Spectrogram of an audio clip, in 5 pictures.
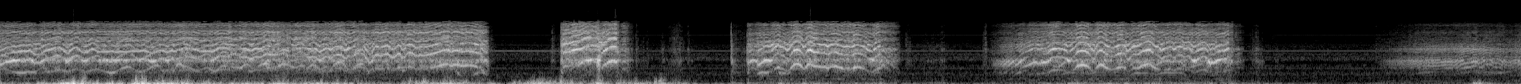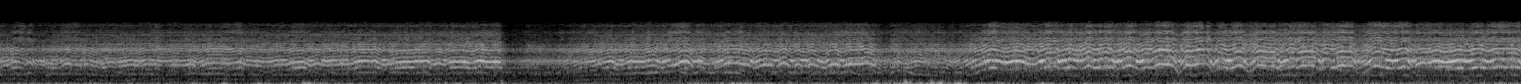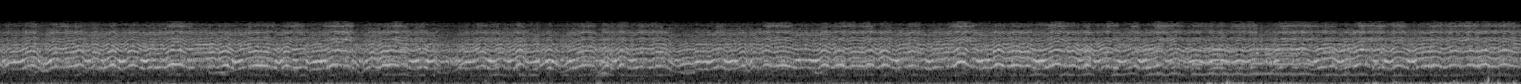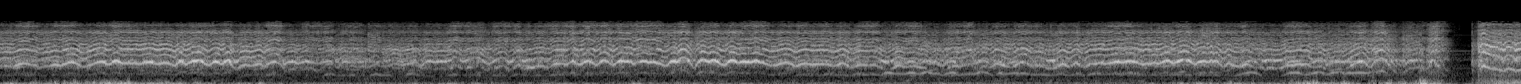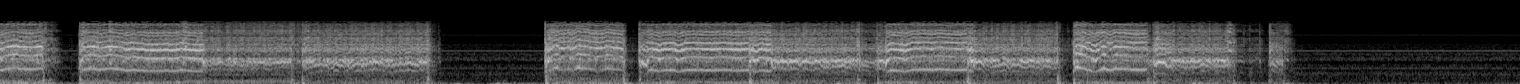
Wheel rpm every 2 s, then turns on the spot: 170, 200, 140, 80, 80, 140, 30, 50, 60, 60, 50, 70, 80, 100, 100, 100, 100, 100, 100, 100, 110, 110, 110, 110, 100, 110, 120, 120, 120, 130, 160, 200, 120, 140, 190, 180, 120, 0.
12-14 64-66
